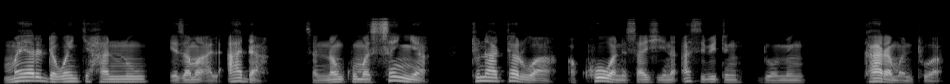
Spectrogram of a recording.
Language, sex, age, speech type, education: Hausa, male, 60+, spontaneous, tertiary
